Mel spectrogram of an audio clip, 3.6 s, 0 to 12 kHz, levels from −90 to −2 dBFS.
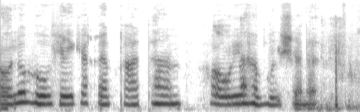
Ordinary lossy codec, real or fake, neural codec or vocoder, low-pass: none; fake; codec, 24 kHz, 1.5 kbps, HILCodec; 10.8 kHz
